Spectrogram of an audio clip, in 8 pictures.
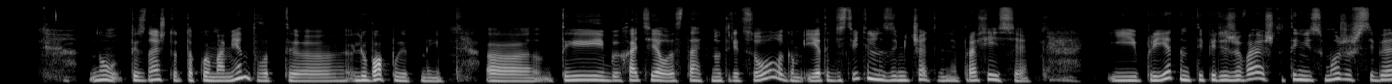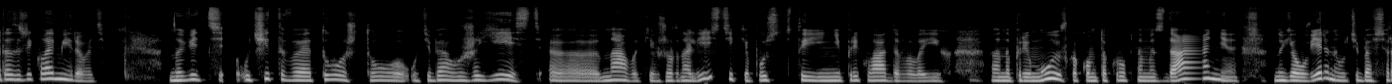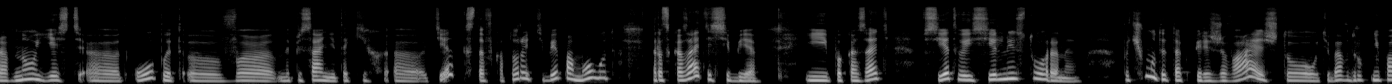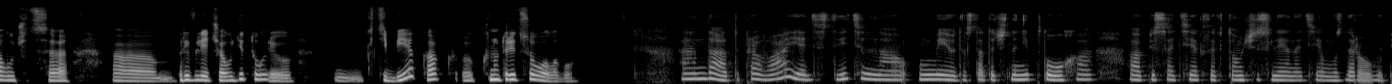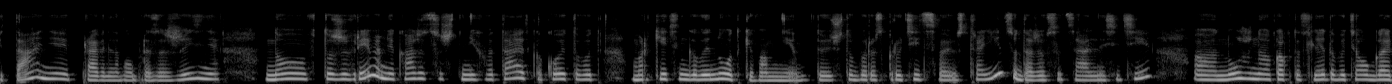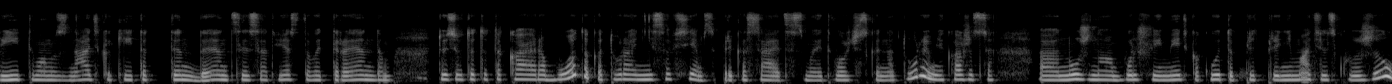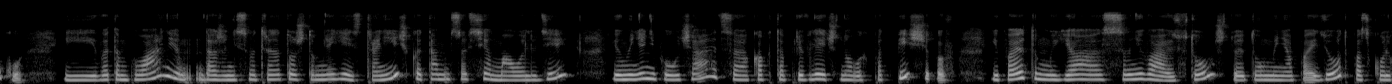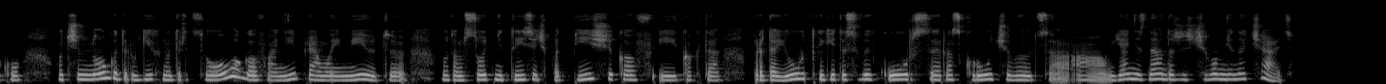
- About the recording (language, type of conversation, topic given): Russian, advice, Как вы планируете сменить карьеру или профессию в зрелом возрасте?
- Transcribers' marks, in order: tapping; other background noise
